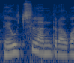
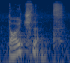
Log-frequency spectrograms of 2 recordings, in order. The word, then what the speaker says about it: Deutschland: 요거 데우츠라고 읽지 않는다. 우리가 데우칠란드라고 하지 않잖아요. 그죠? deutschland.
